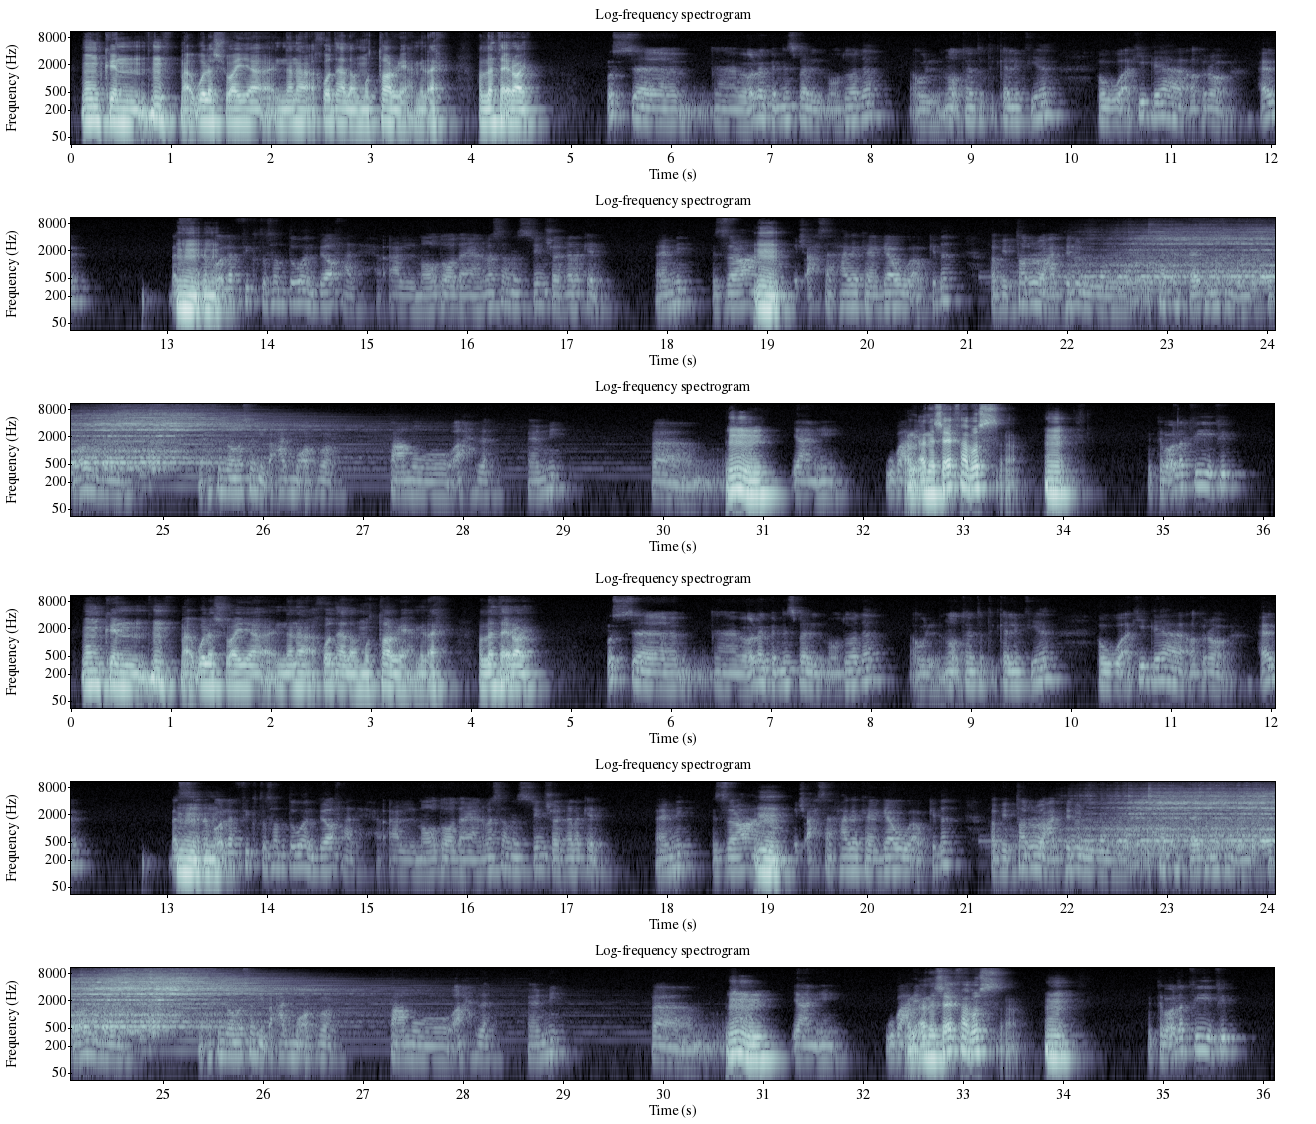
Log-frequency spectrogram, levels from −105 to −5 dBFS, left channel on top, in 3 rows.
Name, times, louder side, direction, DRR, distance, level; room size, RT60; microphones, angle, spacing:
voice 1, 0.1-3.7 4.1-4.7 13.1-13.6 18.9-19.1 30.6-31.1 32.4-33.5 33.8-34.1, left 3 dB, 75° left, 0.6 m, -27 dB
voice 2, 5.4-8.1 8.4-9.8 10.3-11.6 11.9-12.1 13.0-17.3 17.9-18.2 18.5-20.8 21.2-24.7 25.3-26.7 27.3-28.3 28.6-29.0 29.9-30.9 31.3-31.8 32.2-32.6 32.9-33.1 33.9-34.0 35.0-35.6, right 1 dB, 15° right, 1.4 m, -41 dB
Crash cymbal, 21.3-27.0, right 5 dB, 40° right, 0.7 m, -35 dB
8.1 x 7.3 x 2.9 m
head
